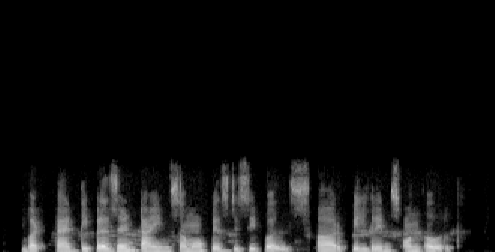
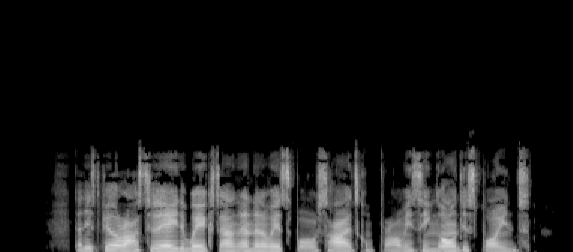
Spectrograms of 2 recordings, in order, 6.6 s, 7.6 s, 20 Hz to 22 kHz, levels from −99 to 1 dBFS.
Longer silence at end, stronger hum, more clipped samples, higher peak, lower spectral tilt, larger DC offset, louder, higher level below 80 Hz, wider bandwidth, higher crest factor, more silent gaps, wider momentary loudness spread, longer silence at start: about the same, 0.6 s vs 0.6 s; neither; neither; about the same, -6 dBFS vs -4 dBFS; first, -6.5 dB/octave vs -3.5 dB/octave; neither; about the same, -24 LUFS vs -23 LUFS; first, -66 dBFS vs -72 dBFS; second, 8 kHz vs 9.6 kHz; about the same, 18 dB vs 20 dB; second, none vs 5.00-5.06 s; about the same, 9 LU vs 11 LU; second, 0.3 s vs 1 s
